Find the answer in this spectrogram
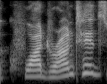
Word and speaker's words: Quadrantids: I have an article in front of me that says we're going to see January 3rd and 4th, a quadrantids meteor shower. Is that right? Yeah, good pronunciation.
